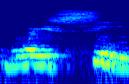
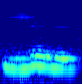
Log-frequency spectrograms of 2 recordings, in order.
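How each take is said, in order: First: The middle consonant is a soft s sound. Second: The middle consonant is a buzzing z sound. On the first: It marks the speaker as a local. The speaker calls it right. "you pronounce it Boise" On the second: It marks the speaker as a tourist. The speaker calls it wrong. "not Z"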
